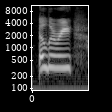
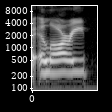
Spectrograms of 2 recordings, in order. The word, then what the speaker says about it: Illari: and we also have Hillary or ilari I think it's illari I think you pronounce it um obviously I've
